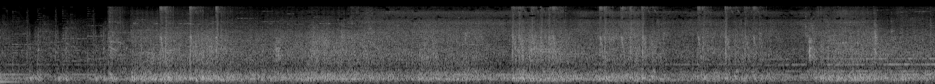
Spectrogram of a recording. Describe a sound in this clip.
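Explosions boom and crackle nearby.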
